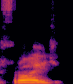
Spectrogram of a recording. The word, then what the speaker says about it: Freud: cara tinha uma menina apresentando um texto sobre Freud e ela ficava falando porque segundo Freud Freud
